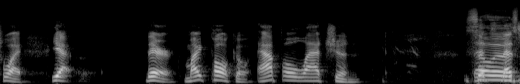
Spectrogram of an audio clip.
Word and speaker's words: Appalachian: It is Appalachian State, right? Tell me if I'm right or wrong, because now I'm just... Appalachian is what I pronounce it I'm as. curious. I don't know. Maybe, well, this is different regions of the And world.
